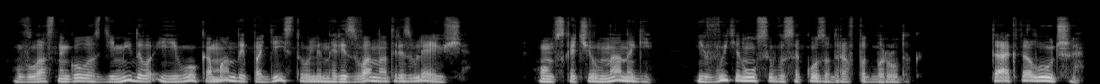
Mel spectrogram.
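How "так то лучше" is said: grumbling, muttered voice. Narrator reads a merchant after a man snaps to attention, grumbled. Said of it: "проворчал купец".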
